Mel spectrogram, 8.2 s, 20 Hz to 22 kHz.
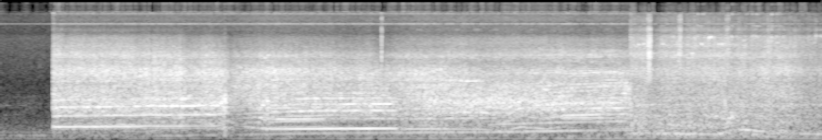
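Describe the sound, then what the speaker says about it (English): A red, white and blue Nissan sports car driven by Paul Newman in 1986 Sports Car Club of America racing roars loudly on track, its engine note climbing and shifting through gears as it speeds past. "Driving a red, white, and blue Nissan, he's favored to win the national championship"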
